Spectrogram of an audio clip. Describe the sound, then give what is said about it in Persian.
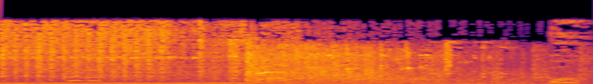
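A car explodes as it is started after an amateur repair: a steady low hum cuts off abruptly into a loud, sustained blast of rumbling, crackling noise, with brief voices heard. “او حاجی و حاجی خانم ترکیدن منفجر. حالا ما نفهمیدیم این حمله تروریستی بود یا این رفیقمون عینا بود که وقتی ماشین خراب میشه یه پا اوستا کار و تعمیر کار و اینا میشن.”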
